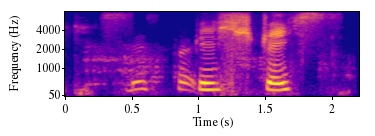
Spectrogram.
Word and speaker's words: districts: So the T is barely there, but you're still pronouncing the C. So it's making a K sound and then an S immediately after.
